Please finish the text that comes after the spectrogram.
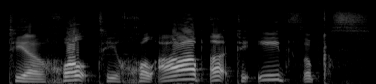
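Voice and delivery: ordinary delivery, nothing marked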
